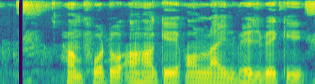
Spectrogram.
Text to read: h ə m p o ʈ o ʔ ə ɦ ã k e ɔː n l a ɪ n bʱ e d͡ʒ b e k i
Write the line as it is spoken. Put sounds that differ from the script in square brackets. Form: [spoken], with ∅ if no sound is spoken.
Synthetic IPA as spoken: h ə m [pʰ] o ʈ o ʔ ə ɦ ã k e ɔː n l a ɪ n bʱ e d͡ʒ b e k i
